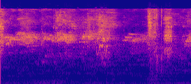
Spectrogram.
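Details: Budgerigars in breeding cages, first clutch with eggs and chicks, harsh squawking and scratchy chatter overlapping from several birds, ending with a sharp burst of noise.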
